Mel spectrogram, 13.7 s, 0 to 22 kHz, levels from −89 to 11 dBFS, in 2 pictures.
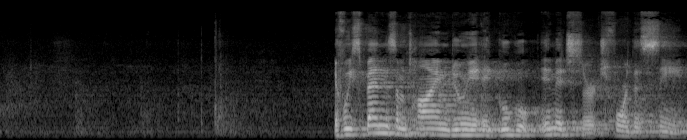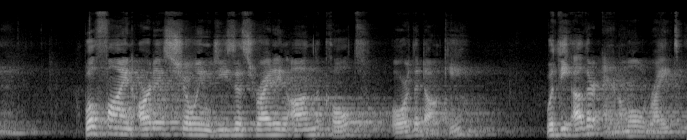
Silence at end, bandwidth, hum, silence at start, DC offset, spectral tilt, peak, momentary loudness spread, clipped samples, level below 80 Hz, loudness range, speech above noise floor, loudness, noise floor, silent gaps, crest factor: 0 s; 16 kHz; none; 3.35 s; under 0.1%; -4 dB/octave; -4 dBFS; 12 LU; under 0.1%; -78 dBFS; 4 LU; 40 dB; -23 LUFS; -62 dBFS; none; 20 dB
